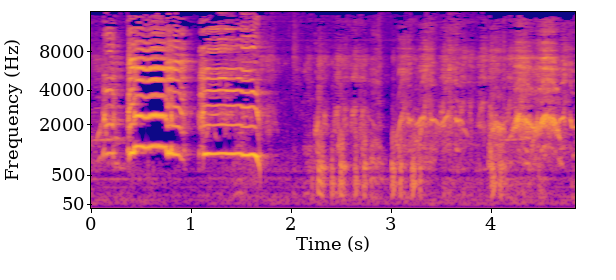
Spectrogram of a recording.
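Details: Japanese Bantam rooster, a small, docile breed, crowing: two loud, drawn-out harmonic notes fill the first second and a half. Softer rustling and chattery sounds follow.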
